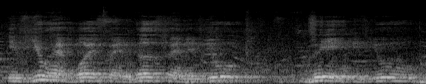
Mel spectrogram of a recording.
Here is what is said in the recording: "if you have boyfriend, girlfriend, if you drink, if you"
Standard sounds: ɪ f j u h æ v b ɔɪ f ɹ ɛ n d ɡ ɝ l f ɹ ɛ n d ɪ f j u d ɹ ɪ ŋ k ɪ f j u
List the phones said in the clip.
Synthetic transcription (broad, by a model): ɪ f j u h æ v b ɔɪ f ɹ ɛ n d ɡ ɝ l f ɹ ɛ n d ɪ f j u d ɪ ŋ ɪ f j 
